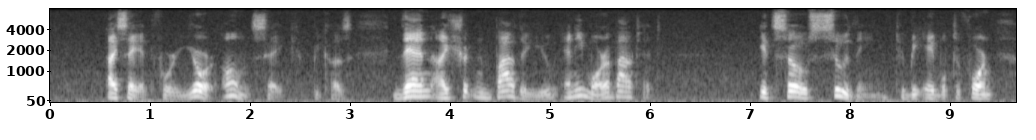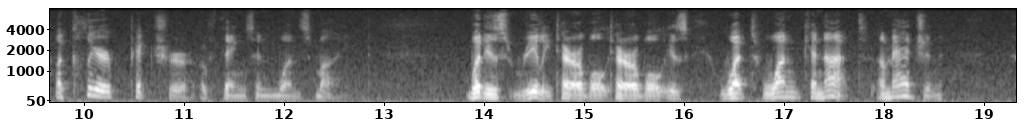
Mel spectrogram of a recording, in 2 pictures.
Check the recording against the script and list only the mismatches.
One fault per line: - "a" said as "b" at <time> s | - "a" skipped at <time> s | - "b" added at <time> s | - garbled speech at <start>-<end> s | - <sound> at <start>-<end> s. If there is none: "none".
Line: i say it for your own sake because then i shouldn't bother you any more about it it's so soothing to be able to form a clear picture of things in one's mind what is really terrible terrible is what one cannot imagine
none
